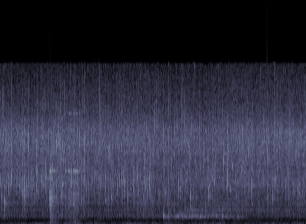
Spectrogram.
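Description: Red chillies and asafoetida fry in hot oil for a Gujarati banana and fenugreek shaak. A constant bright hiss of sizzling holds nearby with only small fluctuations, and no voices are heard.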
